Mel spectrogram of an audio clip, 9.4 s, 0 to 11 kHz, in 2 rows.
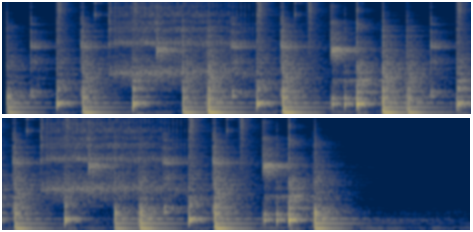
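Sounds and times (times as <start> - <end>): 
drum loop in a stairwell: 0.0 - 8.3.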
